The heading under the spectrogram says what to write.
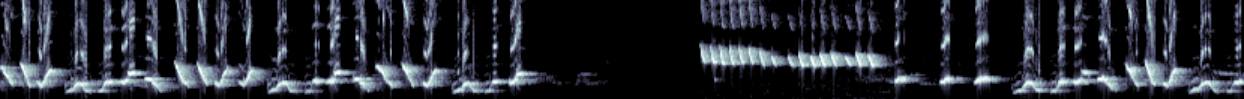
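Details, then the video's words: White-rumped shama (murai batu) in excited, nonstop song prompted by a lure, bursting with rapid repeated harsh notes. A thin high whistled trill interrupts briefly, then the fast chattering bursts return. "pancingan MURAI BATU agar bongkar materi TEMBAKAN"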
